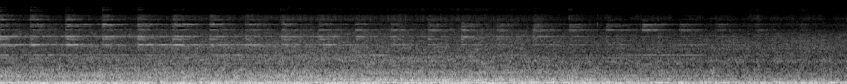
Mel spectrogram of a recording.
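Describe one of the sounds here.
Wheels squeal faintly against the rails.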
